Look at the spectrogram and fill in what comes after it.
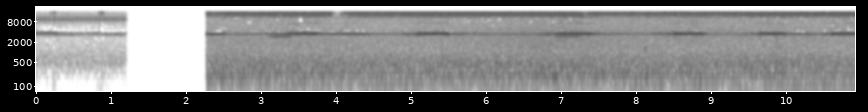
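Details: Crickets chirping at nighttime: a steady high, thin trill with brighter pulses repeating under one second apart, broken by a short silent gap near the start, with a faint constant hiss above.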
